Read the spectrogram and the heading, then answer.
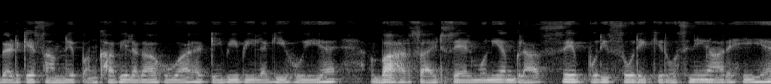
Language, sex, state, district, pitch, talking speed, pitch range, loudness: Hindi, male, Chandigarh, Chandigarh, 105 Hz, 195 wpm, 100-105 Hz, -22 LUFS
